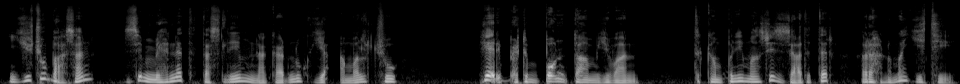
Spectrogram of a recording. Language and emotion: Kashmiri, disgusted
